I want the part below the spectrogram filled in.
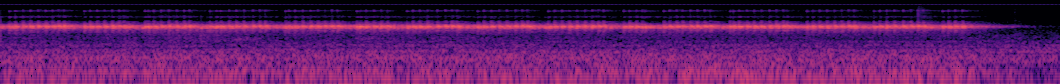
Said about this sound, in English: Again, one of the commonest toad in Bangalore and arid areas. So the call pattern is something like this.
